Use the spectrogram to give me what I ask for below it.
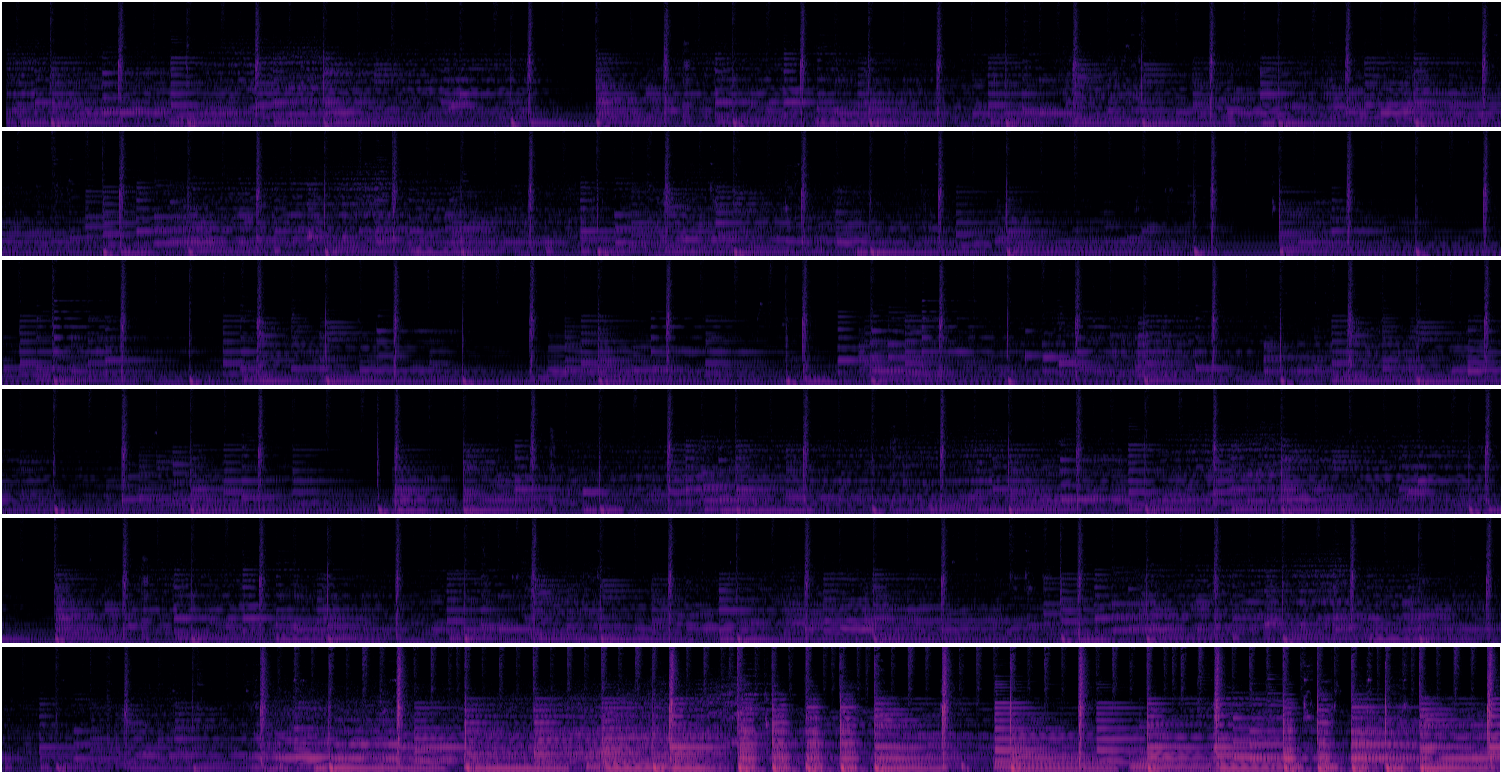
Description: Message Service Type: Midweek Meeting https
